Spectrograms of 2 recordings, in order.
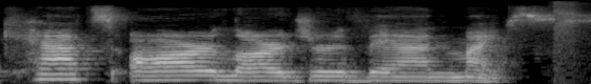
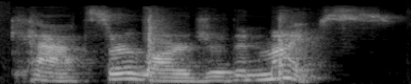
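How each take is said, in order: First: Every word is said fully and carefully. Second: The vowels in 'are' and 'than' are reduced. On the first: The speaker calls it wrong. "that would be very careful" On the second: The speaker calls it right. "So it'll sound like"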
